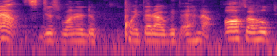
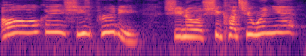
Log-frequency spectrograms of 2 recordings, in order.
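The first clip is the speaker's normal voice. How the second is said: high, sly, mocking Candace voice; catty high voice; 10 semitones higher than usual. Candace needling the bartender about the new girl, sly high mock. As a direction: coo it with a sly edge. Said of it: "Candace sizing up new girl".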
